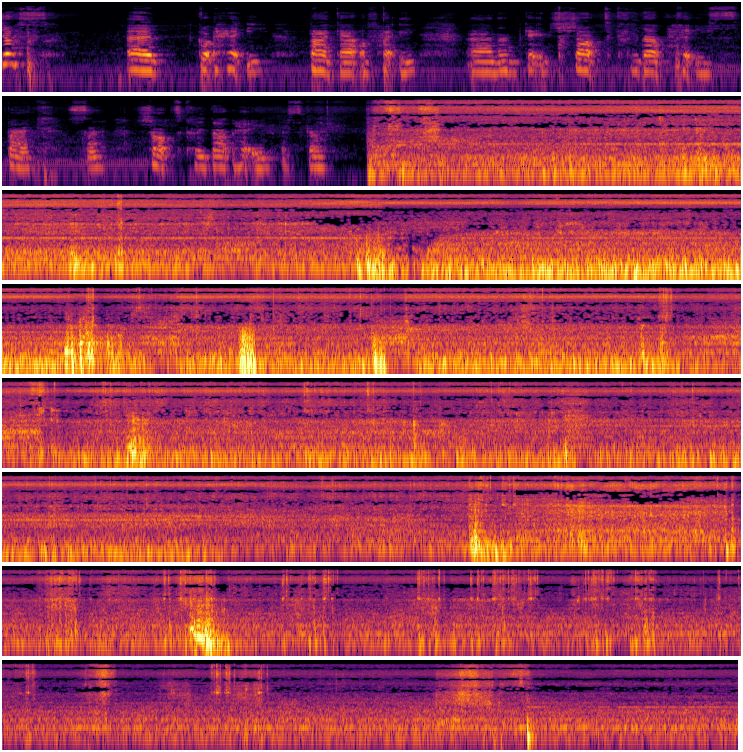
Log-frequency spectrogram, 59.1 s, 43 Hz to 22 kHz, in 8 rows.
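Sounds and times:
vacuum cleaner running: 0:11.0 - 0:59.0
debris clicking up vacuum wand: 0:13.8 - 0:38.5, 0:41.1 - 0:43.0, 0:43.8 - 0:54.5.

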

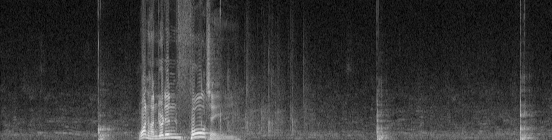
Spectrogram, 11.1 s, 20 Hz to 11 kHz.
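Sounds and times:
quiet hall ambience: 0:00.0 - 0:11.0.

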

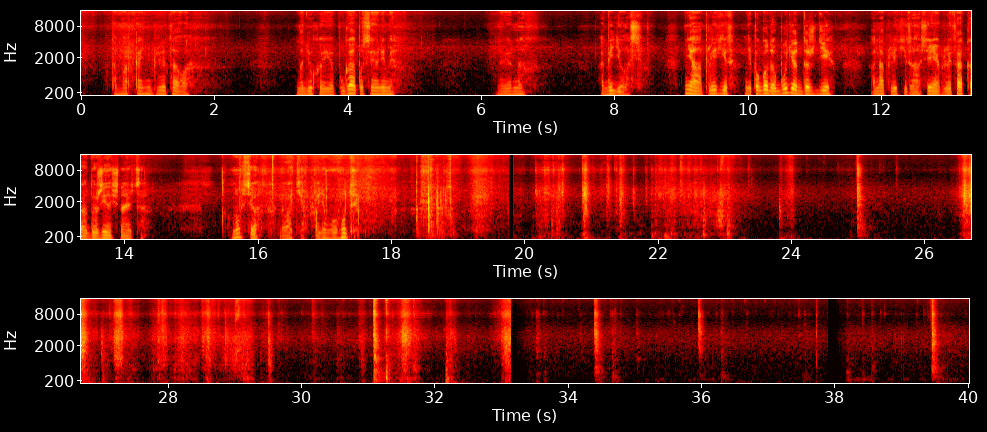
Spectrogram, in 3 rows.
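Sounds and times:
knocks clicks and rustles: 0:18.2 - 0:19.2.

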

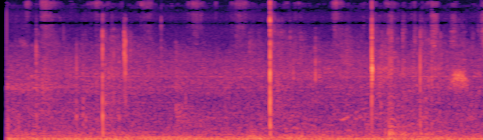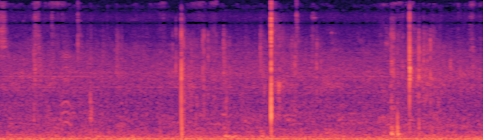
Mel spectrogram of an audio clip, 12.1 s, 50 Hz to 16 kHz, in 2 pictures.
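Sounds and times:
faint distant voices: 0:00.1 - 0:12.0
steady low rumble: 0:00.1 - 0:12.0
baseball striking bat and glove: 0:00.3 - 0:02.4, 0:03.0 - 0:05.6, 0:08.1 - 0:10.0, 0:10.8 - 0:11.8.

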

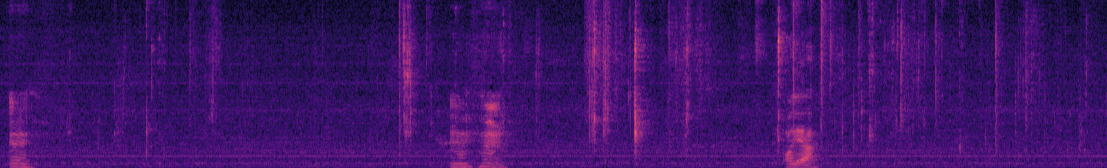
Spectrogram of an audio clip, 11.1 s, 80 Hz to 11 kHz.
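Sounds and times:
steady low hum: 0:00.0 - 0:11.0
chewing: 0:00.6 - 0:02.4, 0:03.9 - 0:11.0.

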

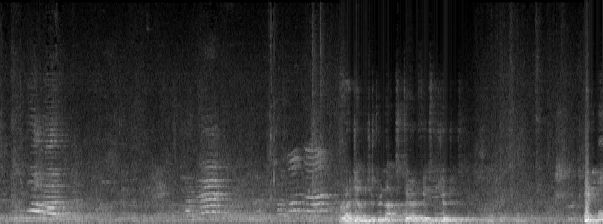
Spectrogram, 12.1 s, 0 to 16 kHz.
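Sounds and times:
crowd hubbub: 0:00.0 - 0:12.0
audience shouting in high voices: 0:00.4 - 0:01.7.

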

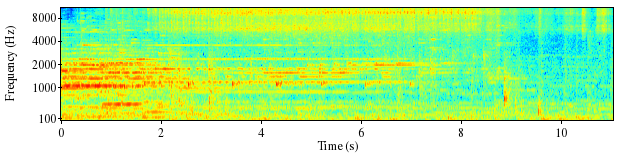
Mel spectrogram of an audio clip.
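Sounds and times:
glockenspiel notes: 0:00.0 - 0:10.4
egg shakers rattling: 0:01.9 - 0:11.0.

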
